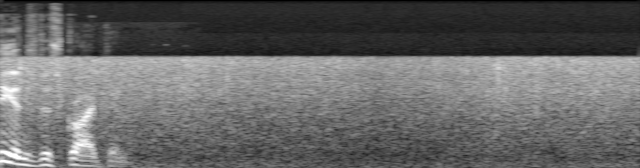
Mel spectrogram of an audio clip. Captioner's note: leaves rustling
